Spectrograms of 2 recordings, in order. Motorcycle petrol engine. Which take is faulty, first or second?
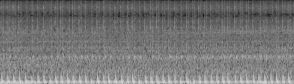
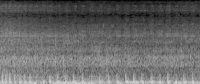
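first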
